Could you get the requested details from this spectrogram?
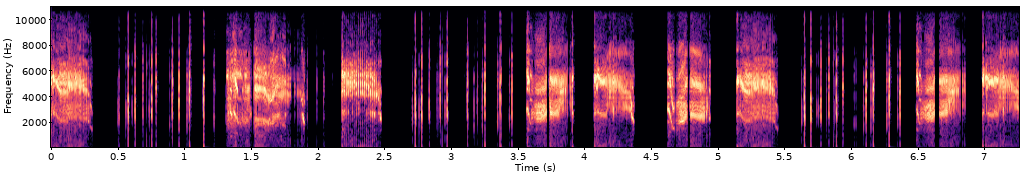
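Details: Cave swiftlet calling, China type: short rasping chirp bursts recurring roughly every second, separated by scattered fast ticking clicks and short pauses.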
